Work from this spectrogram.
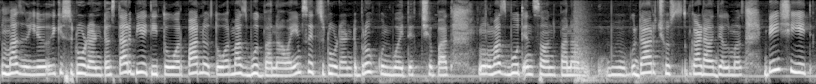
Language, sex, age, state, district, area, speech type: Kashmiri, female, 30-45, Jammu and Kashmir, Bandipora, rural, spontaneous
